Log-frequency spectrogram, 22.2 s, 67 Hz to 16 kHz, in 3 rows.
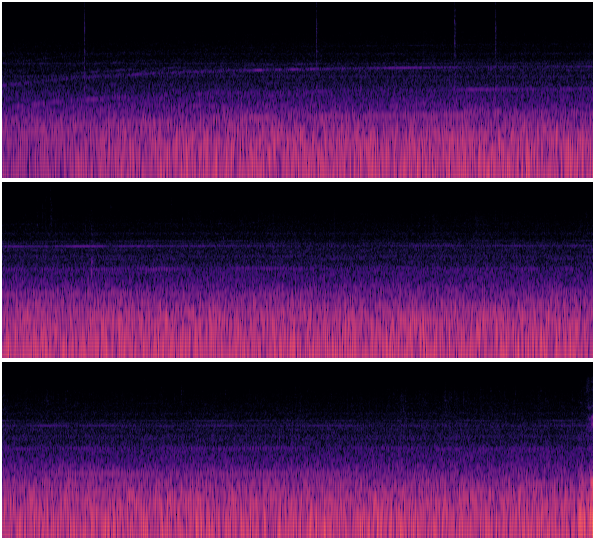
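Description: Steady, dense roar of Airbus A320neo engines spooling up for the takeoff roll in Microsoft Flight Simulator 2020, a continuous broadband rumble with a rising whine that holds unbroken throughout, no talking.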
